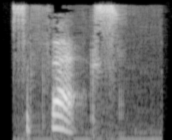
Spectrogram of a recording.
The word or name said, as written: sphex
